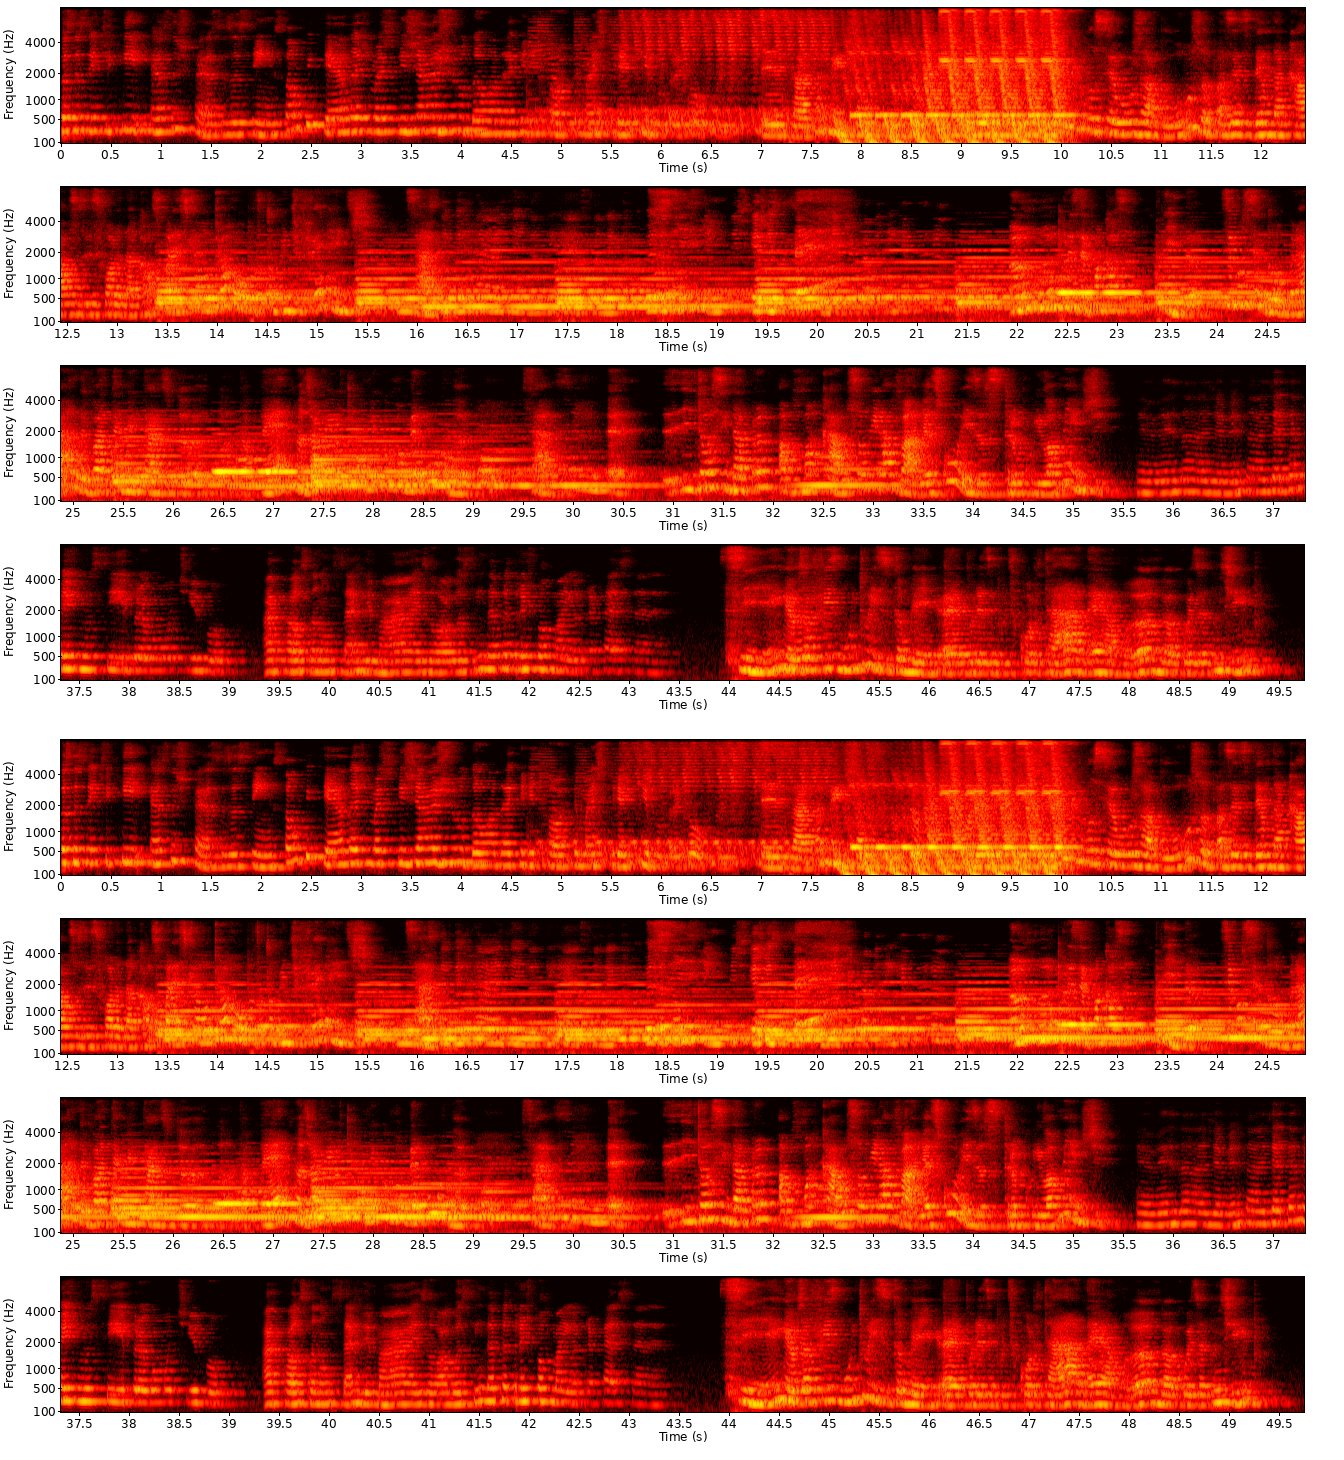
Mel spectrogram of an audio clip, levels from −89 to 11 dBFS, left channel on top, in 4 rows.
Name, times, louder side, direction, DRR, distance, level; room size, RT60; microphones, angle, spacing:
voice 1, 0.0-6.7 15.8-21.6 30.0-30.4 35.6-38.9 39.3-43.4 48.8-49.3, right 2 dB, 55° right, 0 dB, 0.3 m, -34 dB
sound 1, 4.7-10.1, right 1 dB, 70° left, 0.7 m, -25 dB
voice 2, 7.0-15.5 16.0-16.3 18.5-18.8 19.8-20.3 21.9-28.9 29.6-29.9 30.3-30.5 30.9-35.3 44.0-49.2, right 1 dB, 30° right, -5 dB, 0.9 m, -30 dB
sound 2, 13.4-30.5, right 1 dB, ahead, 0.9 m, -25 dB
sound 3, 16.0-31.1 31.8-33.1, left 1 dB, 20° left, 0.4 m, -32 dB
2.3 x 2.0 x 3.6 m, 0.63 s
head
